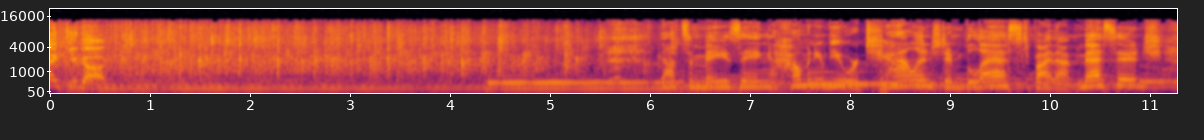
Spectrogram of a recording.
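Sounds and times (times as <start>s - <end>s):
speech: 0.0s - 0.9s, 4.4s - 5.0s, 6.1s - 11.2s
audience applause: 0.0s - 6.3s.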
